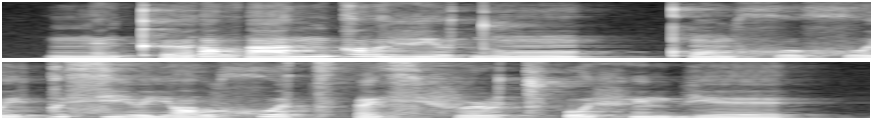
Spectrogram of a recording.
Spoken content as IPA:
ŋ ẽ kʼ ʏ ɾ ə lˠ ɾ a n ɡ ə lˠ vʲ u d ũ | kʼ ũ lˠ xʷ ɛ xʷ ə j ɡ ə sʲ j ʏ j ə lˠ xʷ ɛ t͡sʼ ɛ̃ sʲ f ʏ ɭ t͡sʼ u fʲ ũ bʲ e

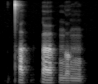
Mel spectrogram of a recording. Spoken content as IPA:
t̪ʰ ɐ˨ k̚ ɐ˥ k̚ œː˨ p̚ n̪ ʊ˨˩ ŋ

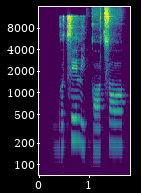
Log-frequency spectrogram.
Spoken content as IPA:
ɡ͡b ʊ˨ t͡s e˦ l i˨ k ɔ˨ t͡s ɔ˦

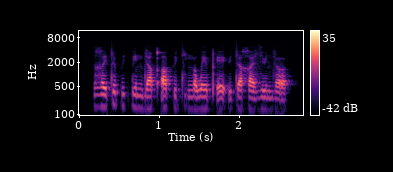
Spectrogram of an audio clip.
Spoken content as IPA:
ʁ i t ɨ p i k͡p i n d ɛ qʼ ʌ k ɨ tʲ ʌ ŋ ʌ w e pʼ e ʔ y t ɛ χ ɛ z y n z ʌ

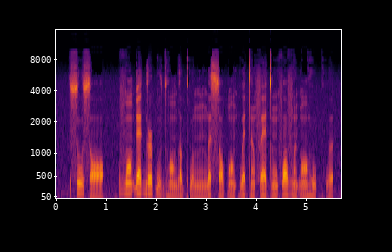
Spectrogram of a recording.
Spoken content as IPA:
s u˦˨ s ɔ˨ | v ɔ̃˦ ɠ ɛ˦ ɡ ə˞˦ ɓ u˨ dʱ ɔ̃˨ ɡ ʌ˨ kʷʼ ʌ˨ ŋʷ ə̃˨ ŋ ə˦ s ɔ˨ ɓ ɔ̃˨ kʷ ɛ˦ t ə̃˨ f ɛ˦˨ t ũ˦ f ɔ˦ v ə̃˨ ɠ ɔ̃˦ ɦ u˦ kʷʰ ə˨

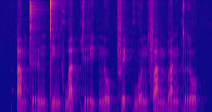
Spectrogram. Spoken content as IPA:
ʔ a˨˩ m t r ɯ˩˦ ŋ t i˧ n k w a˦˥ t̚ k r i˨˩ ʔ n oː˨˩ p̚ f e˥˩ ʔ k w o˦˥ n f a˦˥ m b a˦˥ ŋ k r o˦˥ k̚

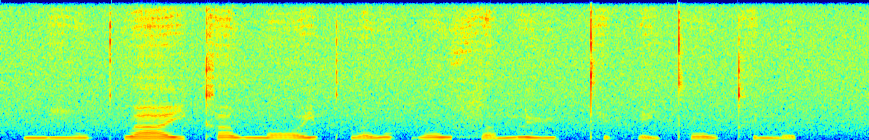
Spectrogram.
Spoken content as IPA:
ŋ iː˨ w kʷʰ aː˥ j kʰ ɐ˧ w n̪ ɔː˨˥ j kʷʰ ɐ˨˥ w ʊ˨ k̚ w o˥ w f ɐ˨˥ m l yː˨˥ p̚ t̪ʰ ɪ˨ k̚ e˨˧ j t̪ʰ o˧ w kʰ ɪ˧ ŋ ɵ˨ t̚

